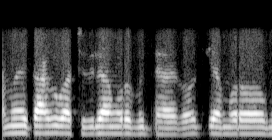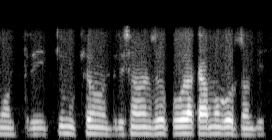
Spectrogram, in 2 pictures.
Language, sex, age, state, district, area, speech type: Odia, male, 30-45, Odisha, Kendujhar, urban, conversation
